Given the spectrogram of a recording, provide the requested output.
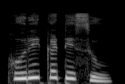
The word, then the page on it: ಹರೆಗಡಿಸು: haregaḍisu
